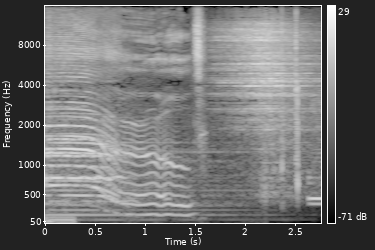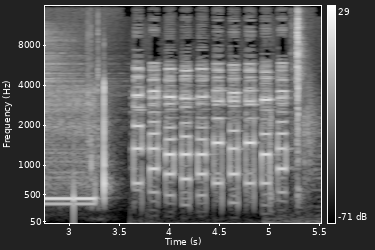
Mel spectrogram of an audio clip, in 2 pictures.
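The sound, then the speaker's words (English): Telephone line tones on the Wow in the World call-in line before the voicemail recording: a short steady electronic tone, then a string of about ten quick, evenly spaced beeps in a bright buzzing pitch, following a burst of warbling, sweeping sounds. “Hi, thanks for calling Wow in the World. After the beep, get ready to record.”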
